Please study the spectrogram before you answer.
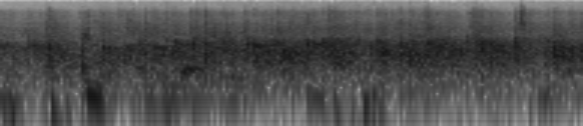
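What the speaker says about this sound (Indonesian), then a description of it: "Mari kita berikan tepuk tangan." A congregation at a church rally in Bali applauds warmly, continuous crowd clapping with voices talking and calling out over it.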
